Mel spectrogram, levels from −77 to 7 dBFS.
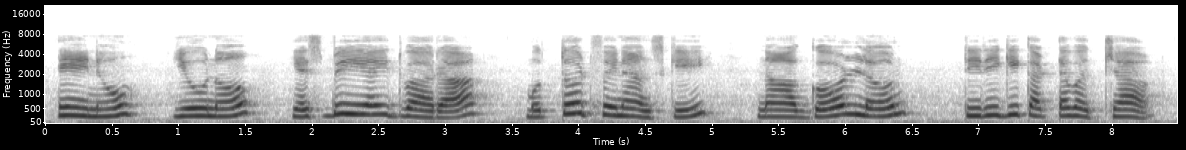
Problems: none marked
